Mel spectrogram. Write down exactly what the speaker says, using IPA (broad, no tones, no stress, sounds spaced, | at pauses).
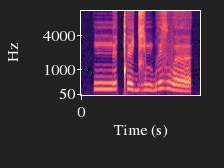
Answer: nː ɘ ǃ ɛ d͡ʑ ɛ m b ɘ z v ɐ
